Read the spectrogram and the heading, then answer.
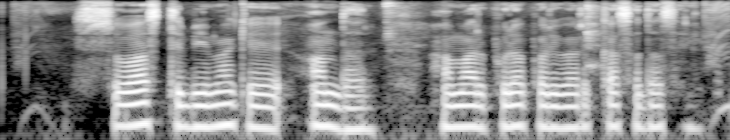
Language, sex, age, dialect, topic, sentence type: Bhojpuri, male, 18-24, Northern, banking, question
